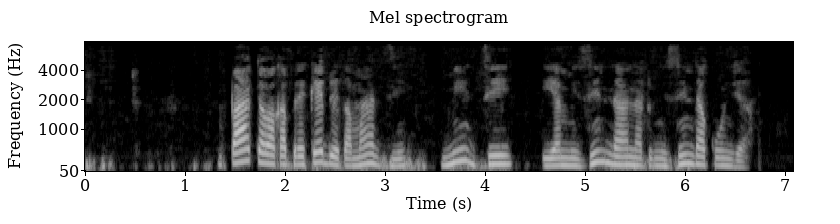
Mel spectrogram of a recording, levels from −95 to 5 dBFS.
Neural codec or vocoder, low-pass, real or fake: vocoder, 24 kHz, 100 mel bands, Vocos; 7.2 kHz; fake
